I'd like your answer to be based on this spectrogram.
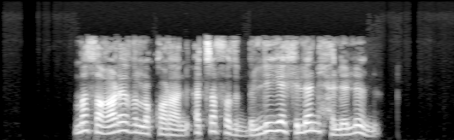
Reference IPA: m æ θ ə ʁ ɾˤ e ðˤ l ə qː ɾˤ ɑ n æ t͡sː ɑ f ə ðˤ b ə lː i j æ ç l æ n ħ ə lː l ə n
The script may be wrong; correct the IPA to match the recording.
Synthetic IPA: m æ θ ə ʁ ɾˤ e ðˤ l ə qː ɾˤ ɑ n æ t͡sː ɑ f ə ðˤ b ə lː i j æ ç l æ n ħ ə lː l ə n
